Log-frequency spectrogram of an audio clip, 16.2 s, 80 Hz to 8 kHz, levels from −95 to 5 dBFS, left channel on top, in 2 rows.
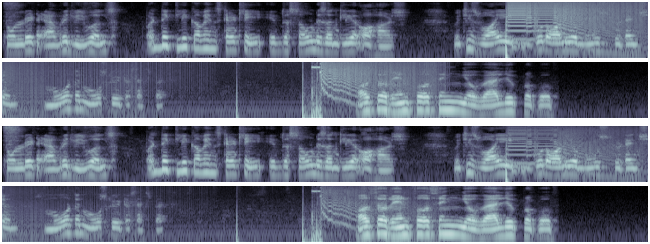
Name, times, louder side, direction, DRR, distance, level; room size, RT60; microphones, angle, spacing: voice 1, 0.0-1.4 1.8-5.0 5.3-8.3 8.6-10.1, right 1 dB, 15° right, 2.8 m, -26 dB
sound 1, 6.3-10.6 11.0-13.7, left 9 dB, 50° left, 1.0 m, -27 dB
voice 2, 12.5-15.0, right 3 dB, 80° right, 0.9 m, -20 dB
head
